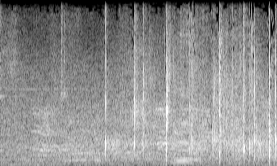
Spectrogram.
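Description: People clap and cheer.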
